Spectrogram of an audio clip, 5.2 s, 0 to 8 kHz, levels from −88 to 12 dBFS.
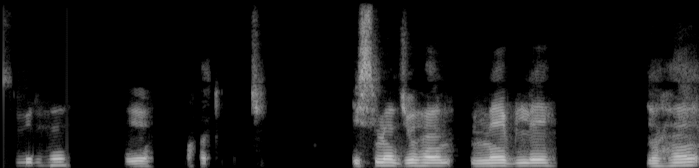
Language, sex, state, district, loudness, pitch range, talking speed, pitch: Hindi, male, Uttar Pradesh, Jyotiba Phule Nagar, -19 LUFS, 125-145 Hz, 125 wpm, 135 Hz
